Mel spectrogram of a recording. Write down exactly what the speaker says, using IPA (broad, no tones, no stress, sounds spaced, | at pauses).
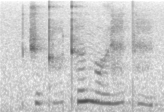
t͡ʃ u kʰ ɑ̤ kʰ ɜ ŋ ɒ ɣ æ̤ tʰ æ̤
